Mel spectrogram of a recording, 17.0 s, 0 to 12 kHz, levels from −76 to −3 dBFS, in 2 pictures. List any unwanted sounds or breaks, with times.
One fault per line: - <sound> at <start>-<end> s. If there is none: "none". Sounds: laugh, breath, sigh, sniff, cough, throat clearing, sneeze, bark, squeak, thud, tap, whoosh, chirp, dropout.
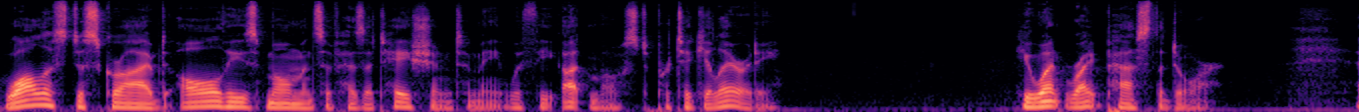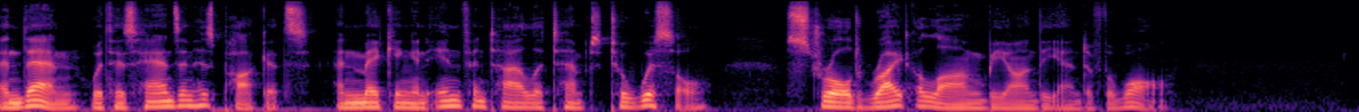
none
